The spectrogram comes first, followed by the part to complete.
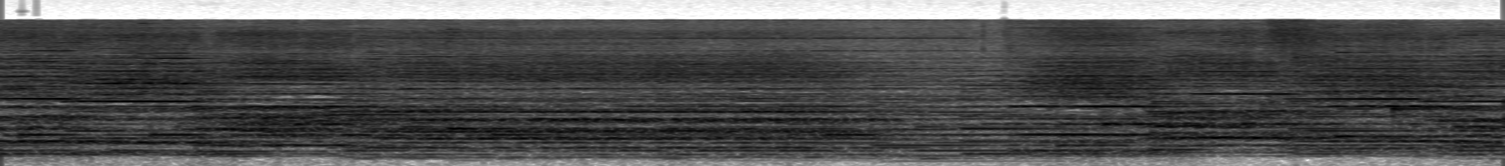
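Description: Mixed choir of men and women singing a sacred piece in held chords, easing off briefly about six seconds in and then swelling again.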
